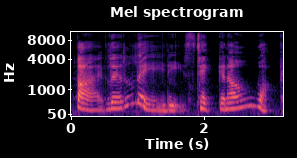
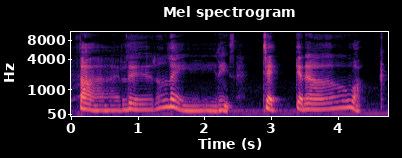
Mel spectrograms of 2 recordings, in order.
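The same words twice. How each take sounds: First: It is said at normal speed. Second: It is said very slowly.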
